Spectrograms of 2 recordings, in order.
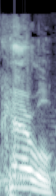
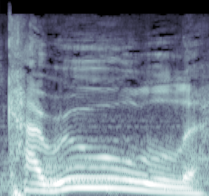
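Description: First: The name is said with a short o. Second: The name is said with a long o. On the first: The speaker calls it wrong. "it's not Carol" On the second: The speaker calls it right. "like with more O's"

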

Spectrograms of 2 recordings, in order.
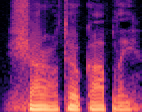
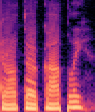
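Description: First: It is said slowly and sultrily. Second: It is said at a normal pace.

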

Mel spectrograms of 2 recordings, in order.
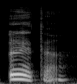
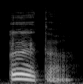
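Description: The two takes are said the same way.

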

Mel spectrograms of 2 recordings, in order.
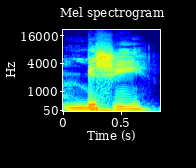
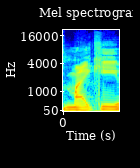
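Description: First: The middle consonant is an sh sound. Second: The middle consonant is a k sound. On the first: The speaker calls it wrong. "not Mishy" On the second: The speaker calls it right. "It's pronounced Mikey"

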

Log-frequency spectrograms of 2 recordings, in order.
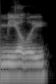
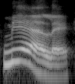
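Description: First: The name is pronounced the American way. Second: The name is pronounced the Italian way. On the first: This is how the family actually says the name. "So we just say Miele" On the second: This is the original form of the family name. "it's Italian, so I'm sure it's like Miele"

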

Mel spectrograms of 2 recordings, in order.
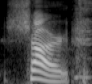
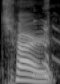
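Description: First: The word begins with a soft, sh-like sound. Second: The word begins with a hard ch sound. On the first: This imitates how a second-language speaker says it. "it's a very soft CH, and so she says chart" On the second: This is the usual English pronunciation. "instead of chart"

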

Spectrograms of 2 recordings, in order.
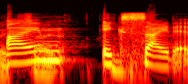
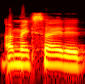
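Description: First: It is said with intense excitement. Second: It is said flatly, without excitement.

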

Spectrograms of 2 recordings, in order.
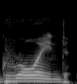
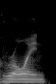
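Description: First: The word ends with an added d sound. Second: The word ends in an n sound. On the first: The speaker calls it wrong. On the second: The speaker calls it right.

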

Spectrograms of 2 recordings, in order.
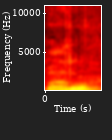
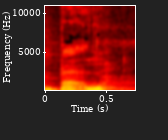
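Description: First: The word is said with a standard accent. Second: The word is said with a New Jersey accent. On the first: "instead of bottle" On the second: "they say I say bottle"

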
